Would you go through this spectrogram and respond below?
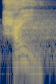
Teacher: یا ساکن سے پہلے زبر ہے، اس کو نرم آواز کے ساتھ جلدی ادا کریں گے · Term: یا لین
